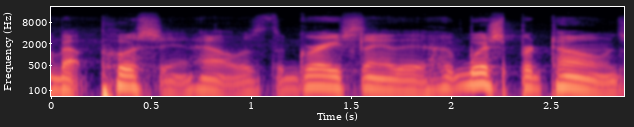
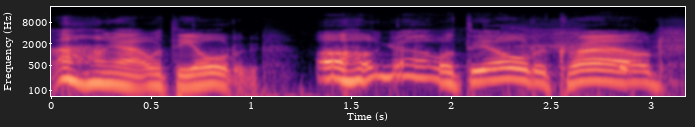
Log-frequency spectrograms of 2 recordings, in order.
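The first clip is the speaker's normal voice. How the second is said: put-on Southern accent at higher pitch; 7 semitones higher than usual. Retelling a man's childhood story about the older crowd, in Bill Clinton Southern voice. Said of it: "Why are you doing that voice, [name]? he's kind of doing the Bill Clinton voice from Primary Colors".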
